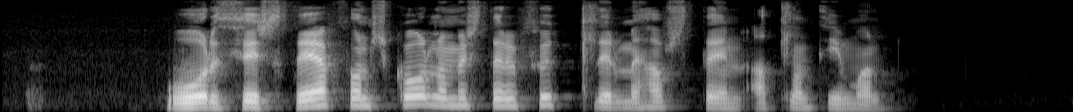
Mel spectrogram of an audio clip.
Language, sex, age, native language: Icelandic, male, 20-29, Icelandic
